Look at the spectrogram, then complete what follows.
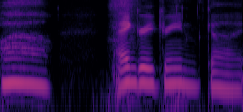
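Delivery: put-on very slow, high, cute little-girl Kiwi accent. Retelling what a small girl said on a film commentary: imitating a small girl's cute Kiwi accent. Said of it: "this really cute Kiwi accent".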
